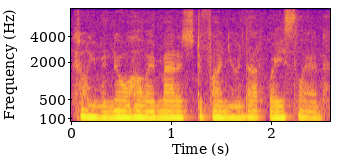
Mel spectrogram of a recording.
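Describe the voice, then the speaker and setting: A guarded, foul-mouthed villain who is secretly devoted, as a young man plays him for an ASMR roleplay. His voice sits warm and mellow and close to the microphone, talking in an intimate, confessional way. A soft patter of rain runs faintly behind him. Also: mid-range voice, completely flat delivery, fast talker, slight background noise, natural voice. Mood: bitter grief. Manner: intimate and confessional, swearing freely. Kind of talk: ASMR roleplay audio drama.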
